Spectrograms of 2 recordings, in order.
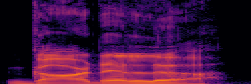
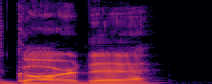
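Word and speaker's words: Gardez l'eau: It's a two-syllable word. – Yeah, garde. It's G-A-R-D-E-Z. L apostrophe E-A-U.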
